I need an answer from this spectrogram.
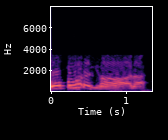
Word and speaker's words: Robotaton: It's robot. Robotaton.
